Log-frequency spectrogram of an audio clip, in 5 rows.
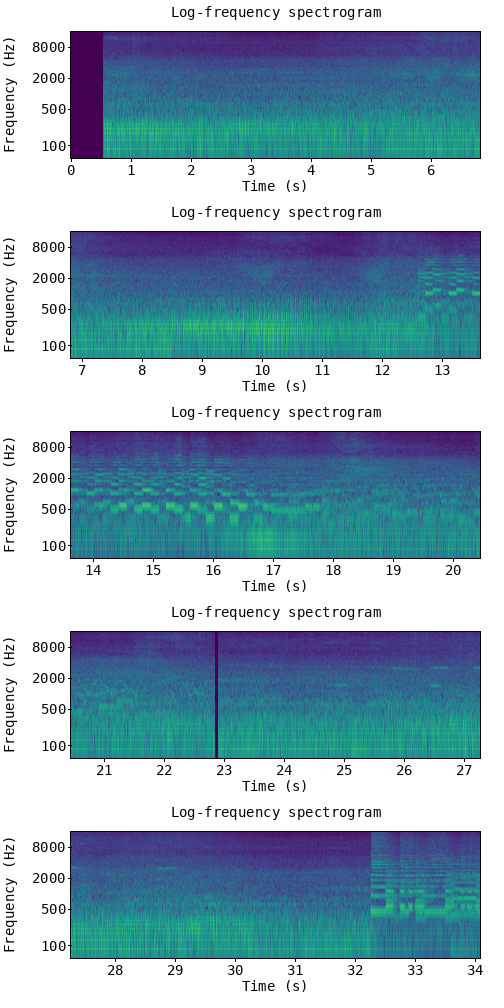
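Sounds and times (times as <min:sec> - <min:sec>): engine and road noise: 0:00.5 - 0:34.0
multi-tone musical horn melody: 0:12.6 - 0:22.1, 0:32.3 - 0:34.0.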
